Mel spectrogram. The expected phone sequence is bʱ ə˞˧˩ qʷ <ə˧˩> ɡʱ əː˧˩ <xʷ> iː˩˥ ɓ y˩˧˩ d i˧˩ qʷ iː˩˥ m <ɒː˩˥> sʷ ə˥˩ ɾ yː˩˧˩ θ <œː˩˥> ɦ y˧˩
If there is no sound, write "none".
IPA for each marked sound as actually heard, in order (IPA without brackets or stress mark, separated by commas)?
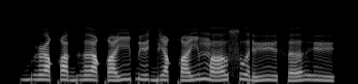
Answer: ə˧˩, qʷ, ʌː˩˥, əː˩˥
